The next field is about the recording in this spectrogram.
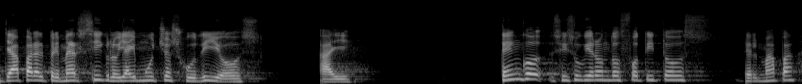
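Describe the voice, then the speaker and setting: High-voiced Mexican pastor in a reverberant hall. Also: male voice, a bit bright, smooth. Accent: northern Mexican Spanish. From Monterrey, northern Mexico. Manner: conversational, frequent rhetorical check-in questions. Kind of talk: teaching sermon to a congregation.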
